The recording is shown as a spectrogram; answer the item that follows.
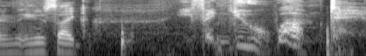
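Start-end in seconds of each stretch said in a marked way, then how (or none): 1.4-2.8 loud stage whisper, words forced out hushed. Recapping Goblet of Fire, quoting the master's reply to Wormtail while imitating a whisper. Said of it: "it's a it's a whisper".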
